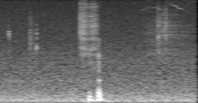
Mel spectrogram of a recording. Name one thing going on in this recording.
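A young man chuckles softly.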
